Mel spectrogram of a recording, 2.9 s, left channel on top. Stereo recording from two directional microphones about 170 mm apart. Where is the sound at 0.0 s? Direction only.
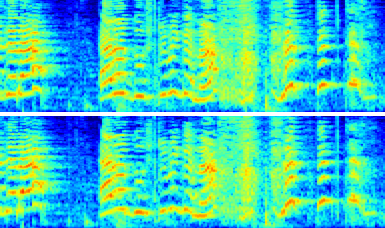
30° left (ahead or behind).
